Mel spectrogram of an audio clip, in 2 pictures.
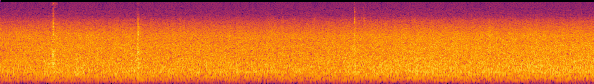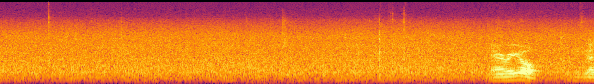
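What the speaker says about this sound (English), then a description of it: "it's rain coming down on the shop roof here like crazy." Heavy rain pounds steadily on a workshop roof in a thunderstorm, making a dense, even hiss throughout. A few faint ticks sound, and a brief murmur comes near the end.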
